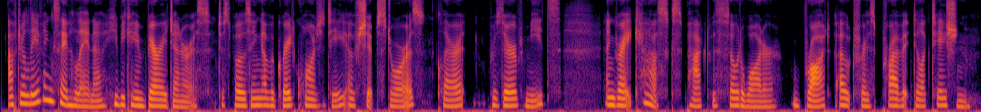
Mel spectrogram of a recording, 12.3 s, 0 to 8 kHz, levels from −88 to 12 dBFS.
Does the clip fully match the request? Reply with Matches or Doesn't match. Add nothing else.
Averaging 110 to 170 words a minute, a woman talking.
Matches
